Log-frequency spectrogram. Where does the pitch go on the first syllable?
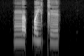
rising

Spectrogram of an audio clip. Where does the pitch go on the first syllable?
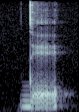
high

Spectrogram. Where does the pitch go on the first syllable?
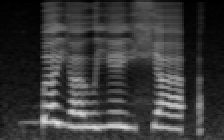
falling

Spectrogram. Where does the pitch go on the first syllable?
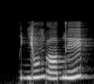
rising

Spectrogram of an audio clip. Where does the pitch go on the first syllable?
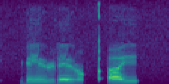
low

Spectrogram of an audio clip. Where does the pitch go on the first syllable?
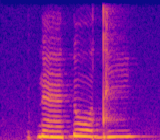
low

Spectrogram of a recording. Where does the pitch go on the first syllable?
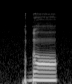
high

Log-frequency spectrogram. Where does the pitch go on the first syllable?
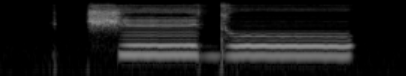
high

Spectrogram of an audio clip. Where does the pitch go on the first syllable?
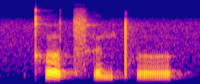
falling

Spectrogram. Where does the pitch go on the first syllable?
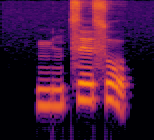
rising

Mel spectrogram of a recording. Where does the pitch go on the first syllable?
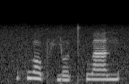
falling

